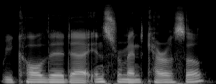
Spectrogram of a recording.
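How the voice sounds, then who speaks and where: A young man from Germany, co-hosting a casual podcast in English with relaxed, wry deadpan humor. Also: on the low side, a little fast, clean tone, dry recording, studio quality. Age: young adult. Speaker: podcast co-host. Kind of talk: casual chat. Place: indoor room, seated in front of camera.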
